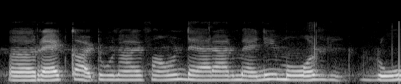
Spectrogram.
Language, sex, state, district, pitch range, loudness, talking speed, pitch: English, female, Odisha, Nuapada, 200-215 Hz, -14 LUFS, 135 wpm, 205 Hz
